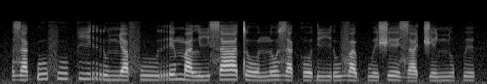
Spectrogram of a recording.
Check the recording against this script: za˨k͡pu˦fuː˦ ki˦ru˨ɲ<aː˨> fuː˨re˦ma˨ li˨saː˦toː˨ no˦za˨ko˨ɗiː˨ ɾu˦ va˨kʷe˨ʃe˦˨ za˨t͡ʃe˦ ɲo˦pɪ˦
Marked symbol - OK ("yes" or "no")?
no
